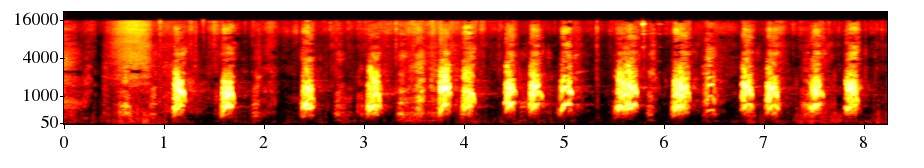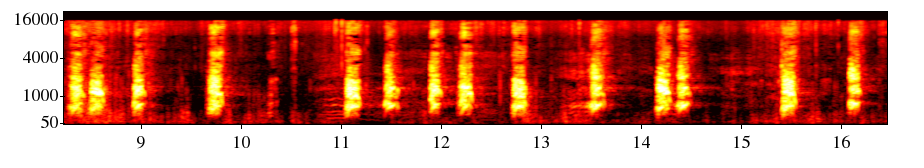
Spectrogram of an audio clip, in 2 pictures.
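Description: Dogs barking in play: many short, sharp barks in quick, irregular runs, with a couple of brief lulls.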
